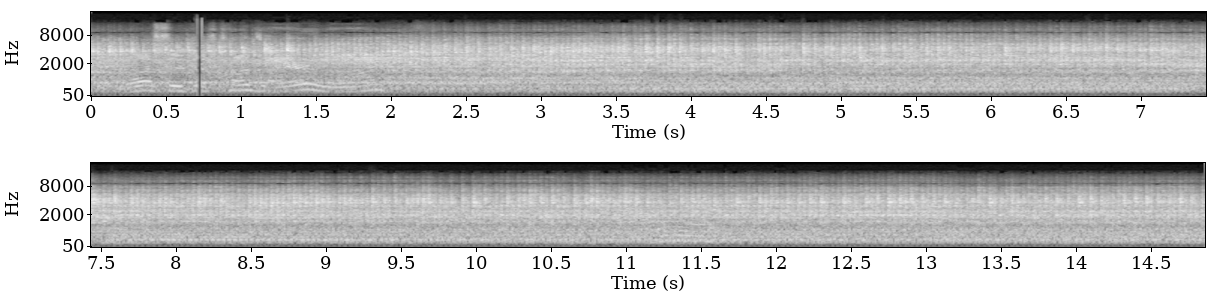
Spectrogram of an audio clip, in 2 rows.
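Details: Morbark 2400XL track chipper's 4BT diesel idling with the hydraulics not yet working: a steady, even clatter at constant pitch with no misses or knocks; it idles smoothly.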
